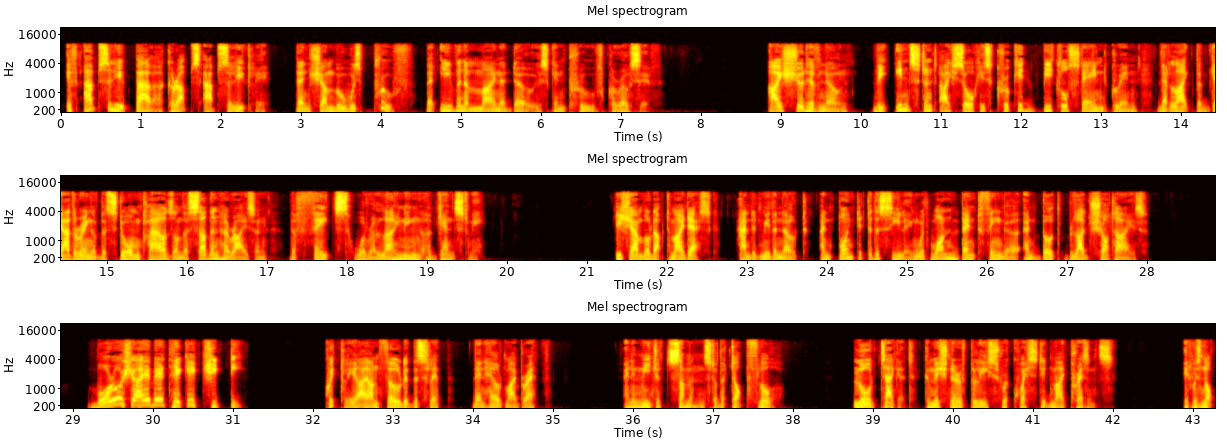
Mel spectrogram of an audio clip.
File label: Bookread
